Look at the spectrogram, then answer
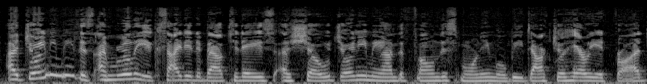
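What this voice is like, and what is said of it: Rough, hoarse voice. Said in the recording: “my voice sounds a little rough to you, I had laryngitis ... I kind of lost my voice ... so it's a little bit rough”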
